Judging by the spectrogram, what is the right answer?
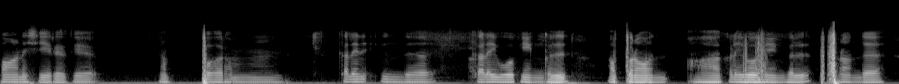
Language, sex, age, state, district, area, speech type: Tamil, male, 18-30, Tamil Nadu, Perambalur, rural, spontaneous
